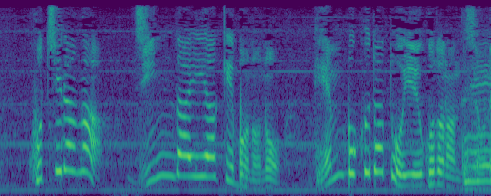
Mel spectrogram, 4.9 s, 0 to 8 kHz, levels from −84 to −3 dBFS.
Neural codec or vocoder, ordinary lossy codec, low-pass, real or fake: none; MP3, 32 kbps; 7.2 kHz; real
